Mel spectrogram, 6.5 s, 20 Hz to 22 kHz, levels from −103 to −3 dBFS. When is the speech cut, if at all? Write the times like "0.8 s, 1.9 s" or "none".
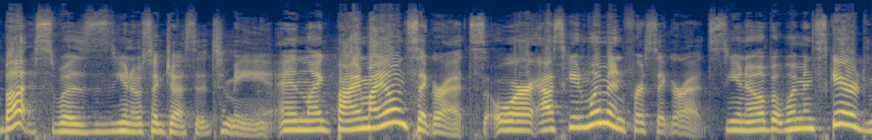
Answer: none

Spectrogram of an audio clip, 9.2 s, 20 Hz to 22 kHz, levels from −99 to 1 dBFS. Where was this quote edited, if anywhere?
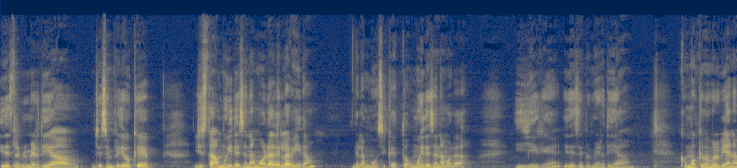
none

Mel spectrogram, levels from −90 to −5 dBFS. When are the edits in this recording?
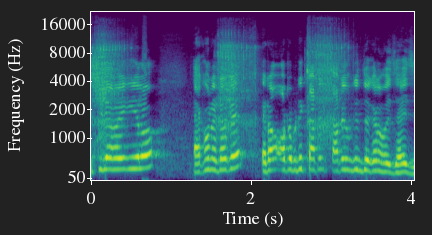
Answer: none

